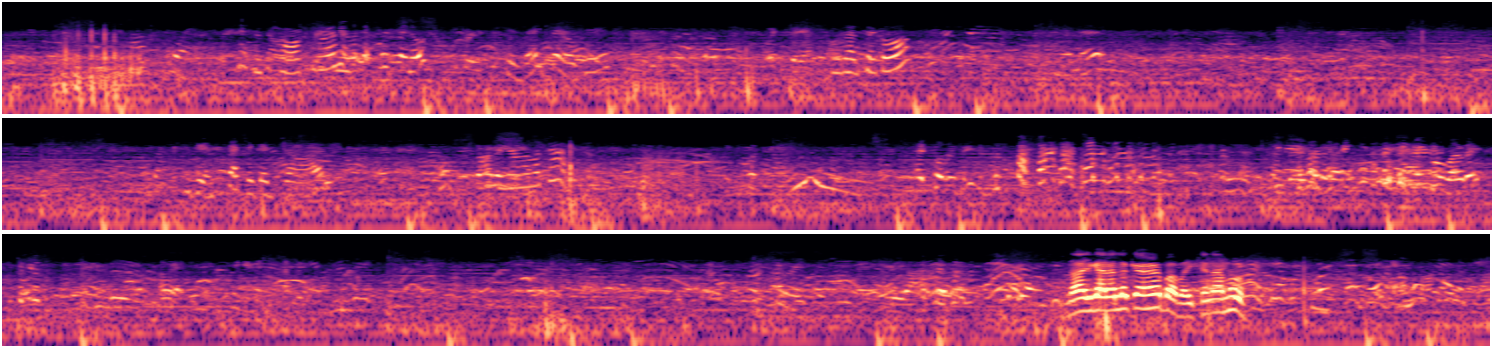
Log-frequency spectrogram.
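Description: A young child babbles and chatters close by.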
